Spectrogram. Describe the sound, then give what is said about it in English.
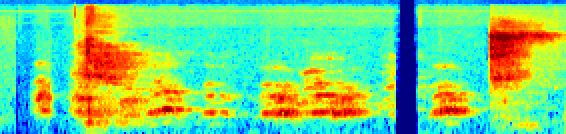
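A dog barks in a quick series of short yaps, with a couple of harsh noisy bursts mixed in between the barks. “Because bark, apparently.”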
